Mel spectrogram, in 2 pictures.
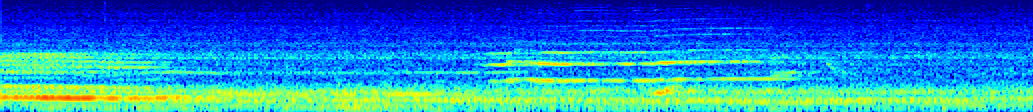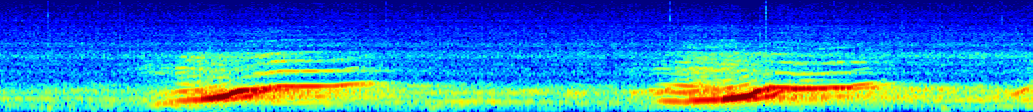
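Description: A humpback whale sings in slow, eerie phrases: soft wavering tones and high whistles give way to two loud upswept moans. The rising cries repeat a few seconds apart with harmonics ringing above them.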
